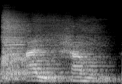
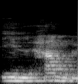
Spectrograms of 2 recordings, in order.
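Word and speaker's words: الحمد: So it becomes what? Alhamdu. Look at Surah Al-Fatiha now. It's not possible to say Ilhamdu.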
